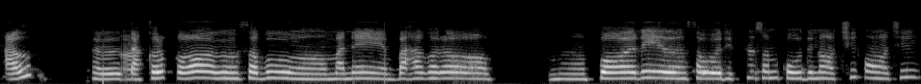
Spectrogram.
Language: Odia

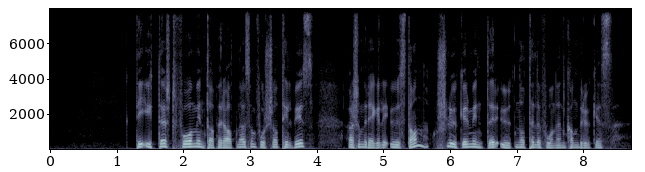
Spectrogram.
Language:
Norwegian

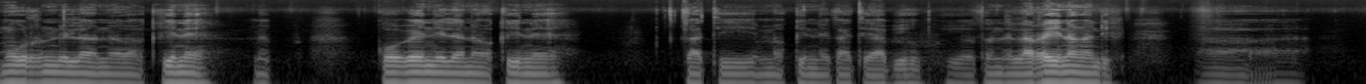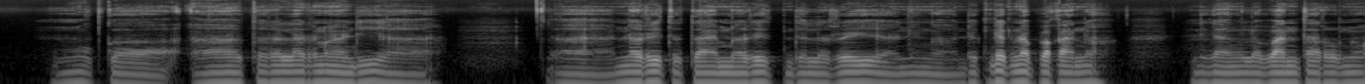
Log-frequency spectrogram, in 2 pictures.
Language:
Bilur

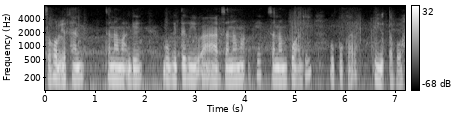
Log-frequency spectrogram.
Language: Santali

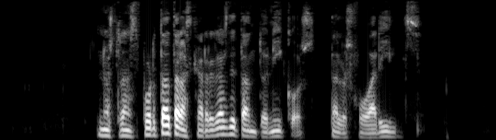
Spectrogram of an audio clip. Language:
Aragonese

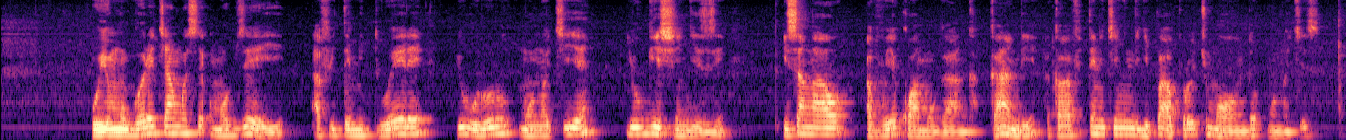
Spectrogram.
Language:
Kinyarwanda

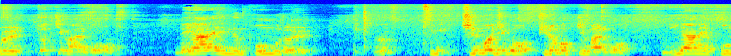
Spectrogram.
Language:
Korean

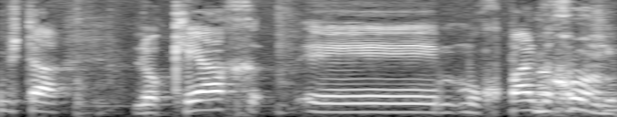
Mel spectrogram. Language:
Hebrew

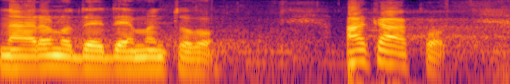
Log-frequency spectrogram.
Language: Serbian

